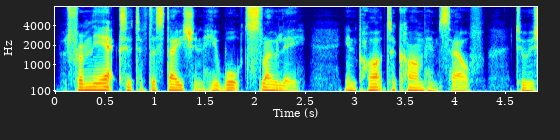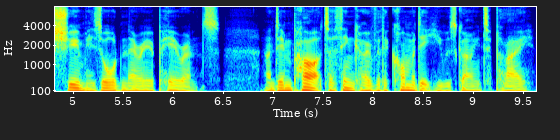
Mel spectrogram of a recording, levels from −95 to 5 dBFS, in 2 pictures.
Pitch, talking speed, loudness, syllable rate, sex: 95 Hz, 205 wpm, -22 LUFS, 5.8 syllables/s, male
